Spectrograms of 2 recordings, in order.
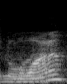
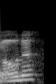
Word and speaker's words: Moana: he plays the oh is that how you say it yes moana yeah oh okay you call it mona yeah it's like [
